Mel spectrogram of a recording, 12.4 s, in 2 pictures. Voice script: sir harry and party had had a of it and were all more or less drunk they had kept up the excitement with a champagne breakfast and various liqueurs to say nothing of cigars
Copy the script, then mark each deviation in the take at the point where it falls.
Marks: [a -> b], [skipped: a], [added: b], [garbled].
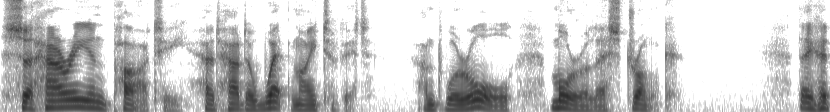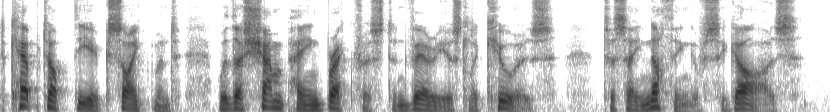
sir harry and party had had a [added: wet night] of it and were all more or less drunk they had kept up the excitement with a champagne breakfast and various liqueurs to say nothing of cigars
